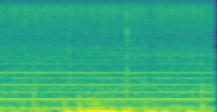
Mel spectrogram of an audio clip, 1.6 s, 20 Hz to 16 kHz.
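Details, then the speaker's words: Zenith car radio, vibrator power supply converted from 6 to 12 volts, warmed up, running 12.3 V at about 4.1 A: steady even buzz with fixed low hum, no crackle or stutter; healthy vibrator supply. "internally the power supply which you can hear buzzing I have it warmed up at the moment"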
